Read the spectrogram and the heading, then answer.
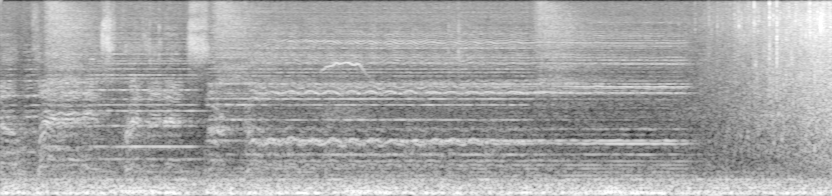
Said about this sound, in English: Maybe it's the ocean. Could be. It's raining into the ocean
